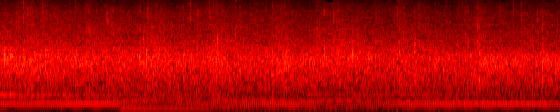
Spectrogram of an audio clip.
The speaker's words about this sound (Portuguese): Que aplaudir, aplauda o Senhor.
